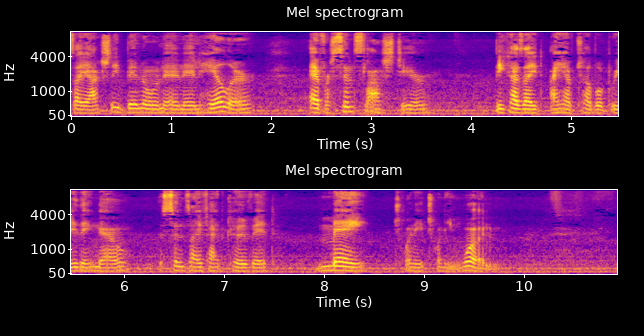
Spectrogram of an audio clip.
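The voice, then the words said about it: Congested, stuffy-sounding voice. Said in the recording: “I am congested, as you can hear.”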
